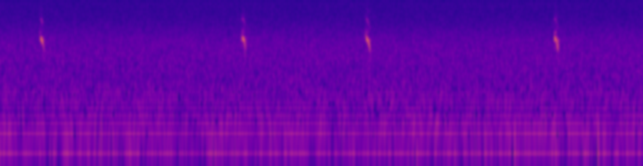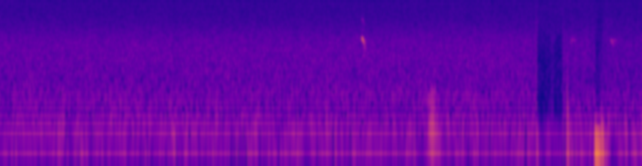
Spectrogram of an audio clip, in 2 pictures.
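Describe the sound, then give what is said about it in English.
A wild female bird, circling over captive birds, gives about five short, sharp, high-pitched calls, spaced a few seconds apart, over a steady background hiss, with a couple of dull knocks near the end. “A wild bird again.”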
